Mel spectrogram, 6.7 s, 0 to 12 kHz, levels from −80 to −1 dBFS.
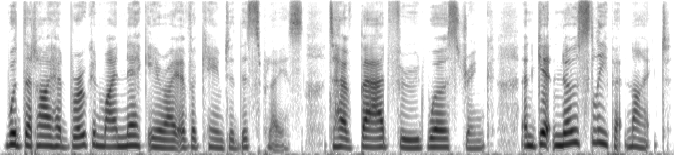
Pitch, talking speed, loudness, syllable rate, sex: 195 Hz, 230 wpm, -21 LUFS, 4.9 syllables/s, female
